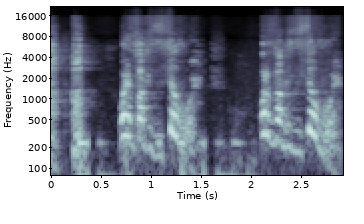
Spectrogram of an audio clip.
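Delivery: mock panicked voice. Retelling a frantic search for the silverware: imitating own panic. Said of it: "So I'm panicking".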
